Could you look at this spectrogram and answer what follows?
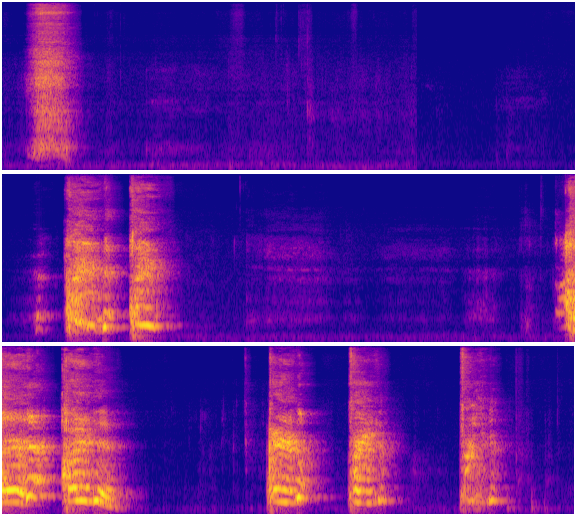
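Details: Repeated sneezing while reading The Raven aloud: a series of short, sharp explosive bursts, often in pairs, separated by quiet pauses.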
